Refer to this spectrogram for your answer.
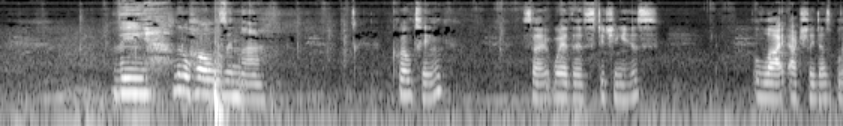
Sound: door handle clunks

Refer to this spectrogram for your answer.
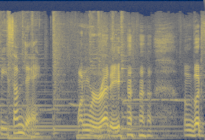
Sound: chuckles

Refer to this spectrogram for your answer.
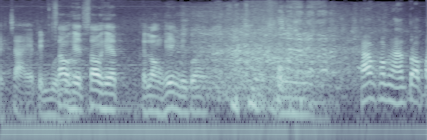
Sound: talking with Northeast accent

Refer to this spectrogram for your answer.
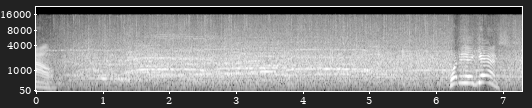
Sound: applause

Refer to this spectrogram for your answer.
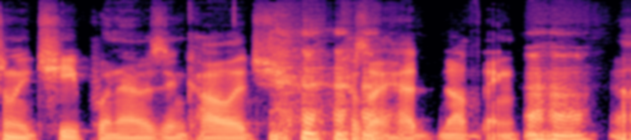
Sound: laughs

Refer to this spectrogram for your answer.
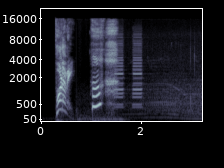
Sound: horn blares

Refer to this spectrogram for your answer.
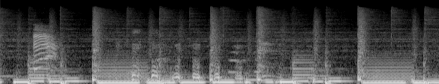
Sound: laughing

